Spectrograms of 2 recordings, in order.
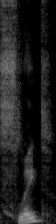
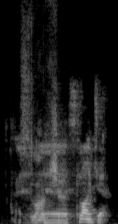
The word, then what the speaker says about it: Sláinte: Is it slaint in Irish, they say? Is that right? Sláinte. Oh, that's how you say it.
